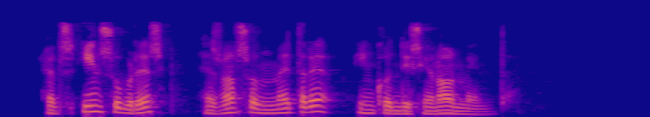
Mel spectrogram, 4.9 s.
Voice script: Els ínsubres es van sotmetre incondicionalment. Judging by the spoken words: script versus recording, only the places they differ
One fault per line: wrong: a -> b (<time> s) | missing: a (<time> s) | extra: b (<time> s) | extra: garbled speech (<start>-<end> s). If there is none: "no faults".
no faults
